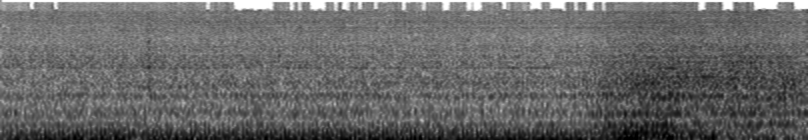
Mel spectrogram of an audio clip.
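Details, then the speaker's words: Abandoned Hyundai Tiburon's first start in years, nearly complete mechanically; low steady idle then a brief clean rev that settles, smooth with no knocking, sounds like a regular car: normal idle and rev. "Oh, y'all hear it? First start. Sounds just like a regular car."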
